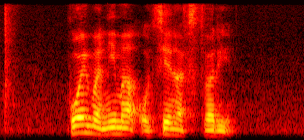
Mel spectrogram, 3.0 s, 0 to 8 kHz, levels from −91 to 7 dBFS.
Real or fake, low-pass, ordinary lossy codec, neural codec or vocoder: fake; 7.2 kHz; AAC, 48 kbps; codec, 16 kHz, 6 kbps, DAC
